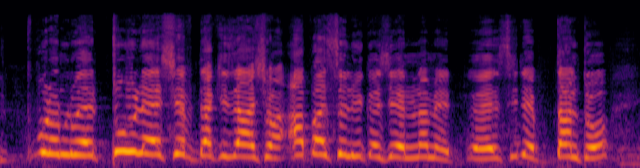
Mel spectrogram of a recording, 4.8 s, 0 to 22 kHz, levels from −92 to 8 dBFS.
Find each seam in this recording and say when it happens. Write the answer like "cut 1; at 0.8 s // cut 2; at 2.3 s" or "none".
none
